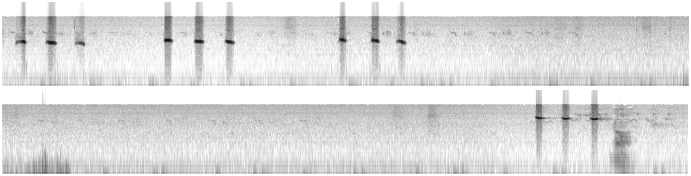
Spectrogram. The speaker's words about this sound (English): A little black and white bird with a chestnut band across its white breast, and it's got quite a characteristic call. I think keep the recorder running, because I think if we're lucky we might get to hear it. It makes a call, three blind mice.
